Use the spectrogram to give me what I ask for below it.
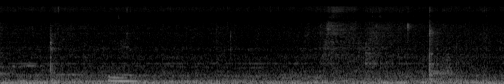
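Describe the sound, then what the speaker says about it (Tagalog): Banana pieces fry in melting sugar and oil, giving a soft, faint sizzle with scattered ticks and light stirring clicks, close up and quiet. "habang nalulusaw yung asukal, sabay na rin naluluto yung banana"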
